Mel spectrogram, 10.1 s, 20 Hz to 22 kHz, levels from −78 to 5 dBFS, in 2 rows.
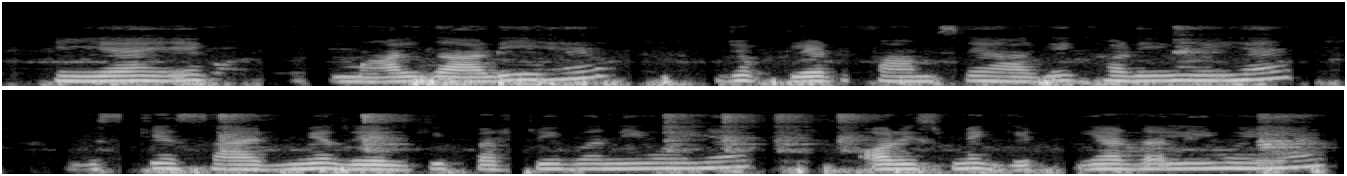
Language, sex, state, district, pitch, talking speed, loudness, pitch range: Hindi, female, Maharashtra, Solapur, 200 Hz, 155 wpm, -18 LUFS, 185-215 Hz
